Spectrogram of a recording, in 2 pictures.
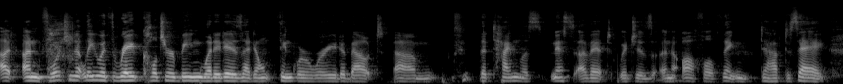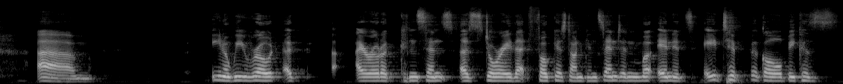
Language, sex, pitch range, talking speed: English, female, 150-175 Hz, 180 wpm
